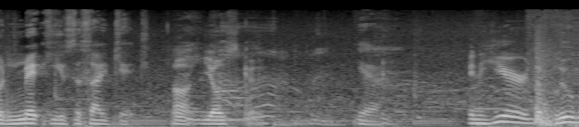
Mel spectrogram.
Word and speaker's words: Yosuke: Yeah, it's like a one syllable off, so you can understand my confusion and why sometimes they have the same syllables. It's just you instead of yo.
